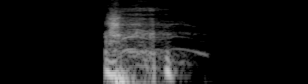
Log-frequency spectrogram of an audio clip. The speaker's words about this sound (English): Like, it's like, so far it's like, no, all the coughing I'm getting is just my normal smoker's cough. Which is a thing that, like, I've become much more self-conscious about now that everybody, like, panics.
